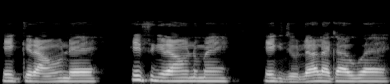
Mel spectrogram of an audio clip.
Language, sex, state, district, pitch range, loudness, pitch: Hindi, male, Bihar, Lakhisarai, 145-155 Hz, -17 LUFS, 150 Hz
